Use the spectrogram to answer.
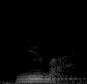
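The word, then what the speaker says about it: pneuma: into us the Greek word for spirit is Numa P Neu m a numa it means the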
